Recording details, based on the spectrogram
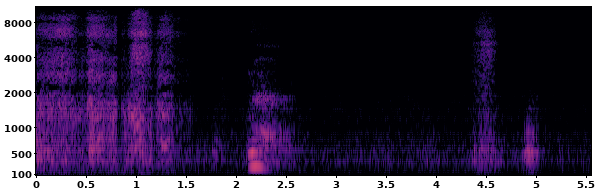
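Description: Rapid burst of hissing nasal and throat sounds, then a single harsh cough and two shorter breathy bursts; cough with sneezing or nose blowing.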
